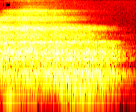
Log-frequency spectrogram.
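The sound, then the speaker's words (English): A long, deep inhale drawn steadily through the nose for about two seconds during a guided breathing exercise, airy, with no talking, tapering off at the end. “So we're just going to breathe the support and the energy of the earth up through, up from the ground and into our feet, our heels, our ankles, all the way up our legs into our belly.”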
